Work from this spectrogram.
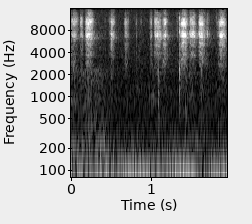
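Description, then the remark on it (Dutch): Handwriting on paper: the word 'drinkbeker' (drinking cup) is written on a reminder note, in quick, scratchy pen strokes in short irregular bursts, light and hissy, with no talking over them. “En ik ga gewoon eh, ook drinkbeker opschrijven Dan eh, weet ik dat ook.”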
